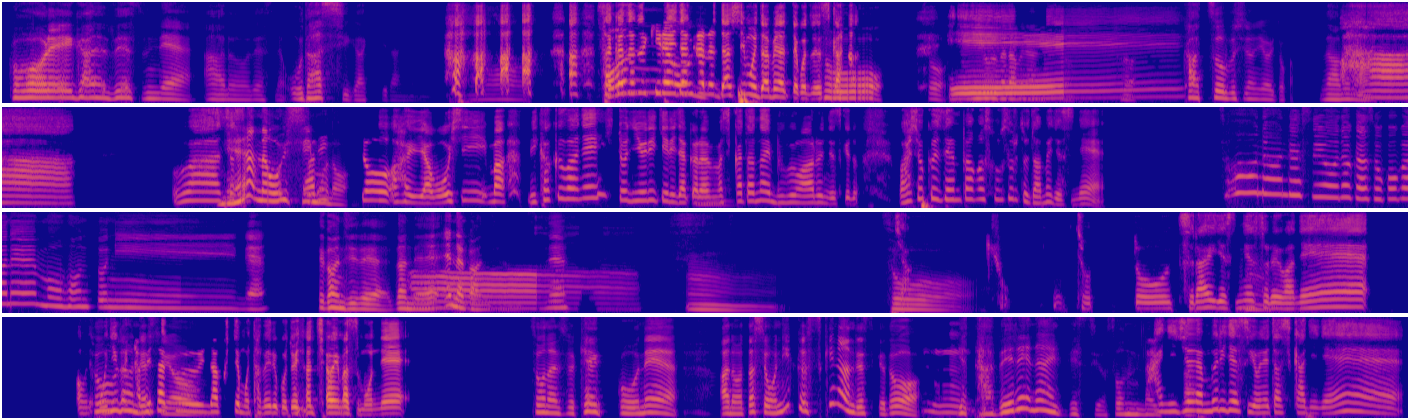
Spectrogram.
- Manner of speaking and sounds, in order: laugh; distorted speech; drawn out: "へえ"; drawn out: "ああ"; tapping; drawn out: "ほんとに"; drawn out: "ああ"; laughing while speaking: "食べることになっちゃいますもんね"
- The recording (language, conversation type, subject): Japanese, advice, 家族の好き嫌いで栄養バランスが崩れるのをどう改善すればよいですか？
